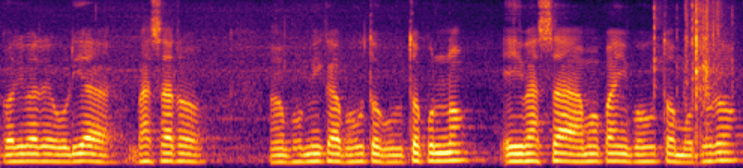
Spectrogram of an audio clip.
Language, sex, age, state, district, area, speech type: Odia, male, 45-60, Odisha, Kandhamal, rural, spontaneous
